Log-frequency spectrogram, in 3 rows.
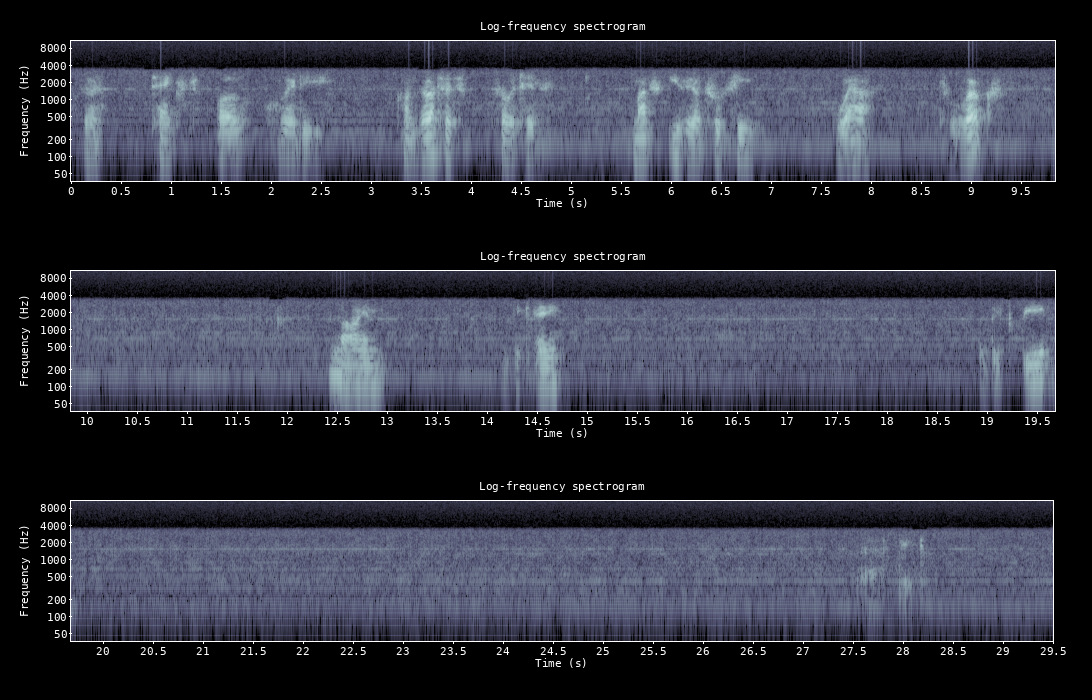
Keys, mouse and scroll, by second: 0.2 click, 1.6 click, 2.7 click, 3.6 KP_0, 3.8 KP_Decimal, 4.1 KP_0, 4.4 KP_1, 4.6 KP_Enter, 6.5 space, 7.1 click, 8.2 click, 9.2 click, 10.8 KP_0, 11.1 KP_Decimal, 11.3 KP_0, 11.6 KP_1, 12.5 KP_Enter, 13.9 space, 14.7 click, 15.7 click, 16.5 click, 17.7 KP_0, 17.9 KP_Decimal, 18.1 KP_0, 18.4 KP_1, 18.7 KP_Enter, 19.8 space, 21.0 click, 22.1 click, 24.1 click, 25.4 KP_0, 25.6 KP_Decimal, 25.8 KP_0, 26.0 KP_1, 26.2 KP_Enter, 27.7 space, 28.4 click, 29.2 click.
